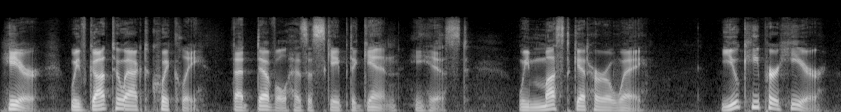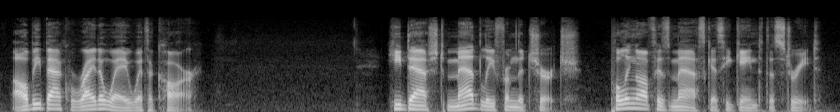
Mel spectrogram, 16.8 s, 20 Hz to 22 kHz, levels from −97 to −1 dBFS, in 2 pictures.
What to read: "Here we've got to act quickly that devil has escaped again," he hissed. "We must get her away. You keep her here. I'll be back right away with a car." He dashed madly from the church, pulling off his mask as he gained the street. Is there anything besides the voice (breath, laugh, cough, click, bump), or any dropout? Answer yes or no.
no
